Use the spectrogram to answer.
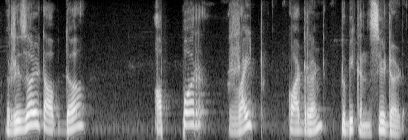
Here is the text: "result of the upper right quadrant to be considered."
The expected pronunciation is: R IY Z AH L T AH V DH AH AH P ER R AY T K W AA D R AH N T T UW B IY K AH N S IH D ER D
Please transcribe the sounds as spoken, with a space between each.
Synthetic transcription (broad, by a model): R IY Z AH L T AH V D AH AH P ER R AY T K W AA D R AH N T T UW B IY K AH N S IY D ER D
